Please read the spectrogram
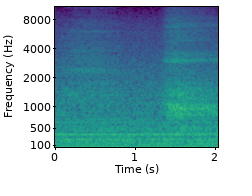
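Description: A man's sharp sniff through the nose while crying, starting about one and a half seconds in, over a steady low hum.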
